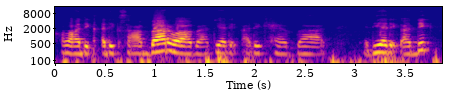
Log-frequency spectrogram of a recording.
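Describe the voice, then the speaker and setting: A woman teaching a children's church lesson, asking the kids questions in a lively, simple way. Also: medium pitch, quick pace, a little hiss or hum.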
